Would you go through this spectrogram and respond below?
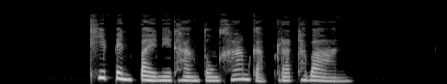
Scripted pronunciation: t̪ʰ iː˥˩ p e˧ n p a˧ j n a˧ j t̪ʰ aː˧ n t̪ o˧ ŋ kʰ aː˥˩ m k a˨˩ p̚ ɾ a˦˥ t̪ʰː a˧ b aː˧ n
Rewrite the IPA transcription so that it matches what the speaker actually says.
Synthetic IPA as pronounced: t̪ʰ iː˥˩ p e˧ n p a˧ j n a˧ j t̪ʰ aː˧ ŋ t̪ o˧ ŋ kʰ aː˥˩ m k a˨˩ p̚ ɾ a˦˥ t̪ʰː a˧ b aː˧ n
